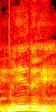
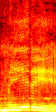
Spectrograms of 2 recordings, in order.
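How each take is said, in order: No difference in how they are said.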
